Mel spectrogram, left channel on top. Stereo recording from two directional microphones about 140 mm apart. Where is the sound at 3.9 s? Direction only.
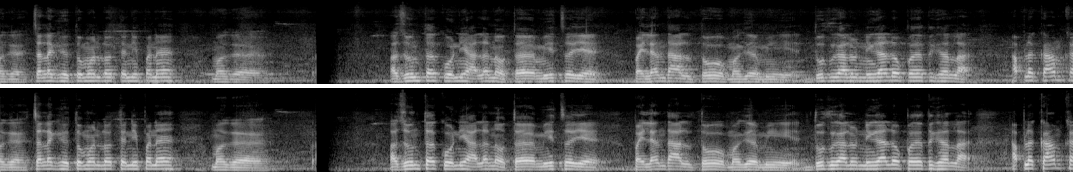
40° right (ahead or behind).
